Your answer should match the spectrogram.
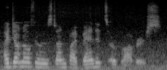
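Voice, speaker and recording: A young woman reads and translates a game aloud in a casual, informal way. Her voice sits at a middling pitch. There is clear background noise on the recording. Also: fairly quick. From Canada. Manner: informal, swearing, paraphrasing. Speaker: live translator on a game play-through. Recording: clearly noisy home recording.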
